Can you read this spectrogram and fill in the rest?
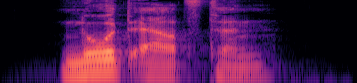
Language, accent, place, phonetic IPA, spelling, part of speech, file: German, Germany, Berlin, [ˈnoːtʔɛːɐ̯t͡stɪn], Notärztin, noun, De-Notärztin.ogg
- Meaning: emergency physician (female)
